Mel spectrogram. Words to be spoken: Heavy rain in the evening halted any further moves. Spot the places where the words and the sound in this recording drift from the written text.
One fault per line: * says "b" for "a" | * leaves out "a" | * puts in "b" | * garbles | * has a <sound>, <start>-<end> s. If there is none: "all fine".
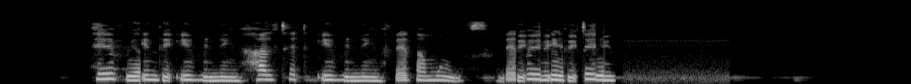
* leaves out "rain"
* says "evening" for "any"
* garbles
